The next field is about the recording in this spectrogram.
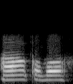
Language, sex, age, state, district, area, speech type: Assamese, female, 30-45, Assam, Golaghat, rural, conversation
